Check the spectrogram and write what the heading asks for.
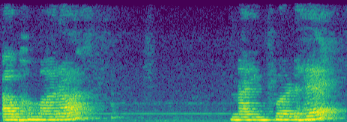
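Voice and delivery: ordinary talk, nothing marked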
